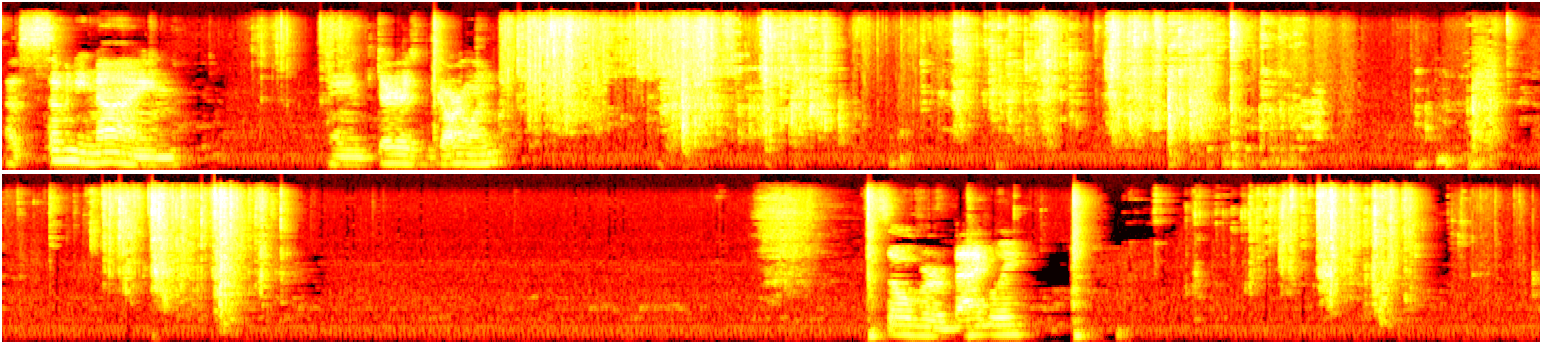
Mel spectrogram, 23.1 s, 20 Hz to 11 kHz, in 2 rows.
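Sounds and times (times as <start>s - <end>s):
plastic wrappers crinkling: 1.9s - 9.9s, 11.2s - 13.7s, 20.2s - 23.0s.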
